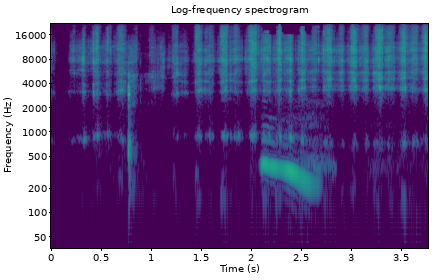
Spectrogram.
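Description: A toothbrush scrubs someone's teeth as another person brushes them, giving soft, rapid, rhythmic bristle strokes that stay faint throughout.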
